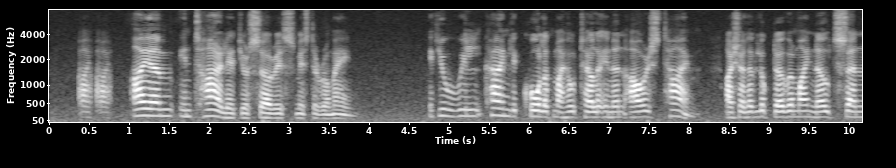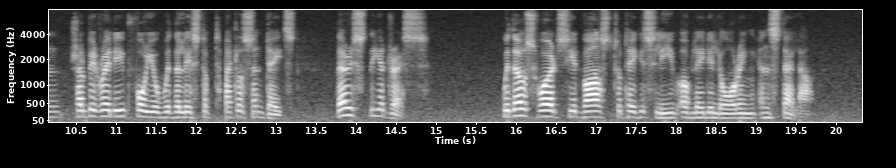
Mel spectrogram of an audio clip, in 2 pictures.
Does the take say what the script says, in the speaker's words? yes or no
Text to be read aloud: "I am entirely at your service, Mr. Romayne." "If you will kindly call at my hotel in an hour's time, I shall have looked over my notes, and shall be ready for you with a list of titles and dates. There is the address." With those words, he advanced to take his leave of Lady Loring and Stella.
yes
